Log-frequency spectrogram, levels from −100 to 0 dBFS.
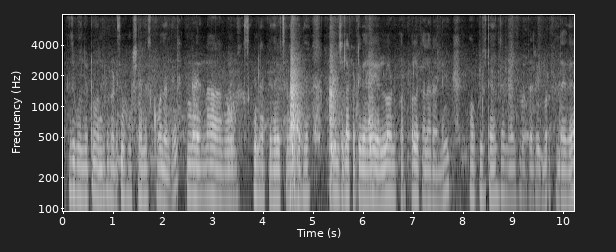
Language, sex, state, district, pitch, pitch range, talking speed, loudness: Kannada, male, Karnataka, Gulbarga, 125 Hz, 125-130 Hz, 160 wpm, -28 LUFS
